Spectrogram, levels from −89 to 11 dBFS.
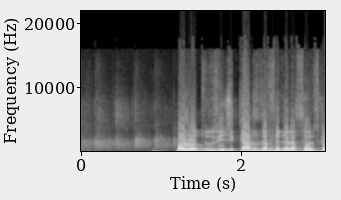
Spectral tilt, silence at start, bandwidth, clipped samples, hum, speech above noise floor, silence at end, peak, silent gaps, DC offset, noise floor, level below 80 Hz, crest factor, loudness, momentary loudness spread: -5.5 dB/octave; 0.1 s; 17.5 kHz; 1%; none; 24 dB; 0 s; 0 dBFS; none; under 0.1%; -30 dBFS; -18 dBFS; 8 dB; -7 LUFS; 23 LU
